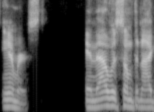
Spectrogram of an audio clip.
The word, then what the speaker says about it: Amherst: say UMass Amherst, but you don't pronounce the H in it. It's just Amherst.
